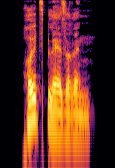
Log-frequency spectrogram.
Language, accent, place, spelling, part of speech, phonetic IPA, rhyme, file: German, Germany, Berlin, beziffer, verb, [bəˈt͡sɪfɐ], -ɪfɐ, De-beziffer.ogg
- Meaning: inflection of beziffern: 1. first-person singular present 2. singular imperative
